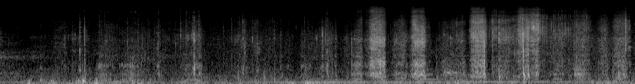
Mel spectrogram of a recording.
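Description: Dry, fibrous coconut palm frond bases scraping, crackling and tearing as gloved hands pull and work at them in the crown of the palm, with a run of sharper scrapes from about three seconds in.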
